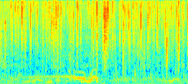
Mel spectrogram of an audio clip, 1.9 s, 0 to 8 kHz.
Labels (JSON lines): {"label": "biophony, cascading saw", "recorder": "SoundTrap 600 or HydroMoth"}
